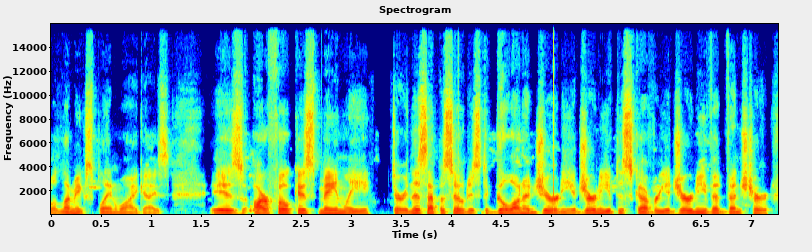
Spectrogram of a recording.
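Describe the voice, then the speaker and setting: A man's voice: mid-range voice, fairly bright tone. A man hosting a casual live talk show about video game movies, chatty and laughing, with frequent fillers. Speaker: host. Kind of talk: casual livestream chat.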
